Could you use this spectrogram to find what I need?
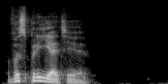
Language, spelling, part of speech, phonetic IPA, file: Russian, восприятие, noun, [vəsprʲɪˈjætʲɪje], Ru-восприятие.ogg
- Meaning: perception (conscious understanding of something)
